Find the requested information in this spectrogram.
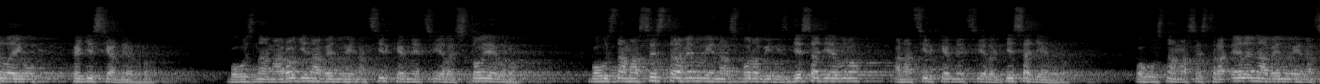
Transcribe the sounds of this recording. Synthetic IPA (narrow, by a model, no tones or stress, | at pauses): lɛjupɛɟɛsɪad̪ɛʊɾɔ | bɔɦuznaːmaɾɔɟinaʋɛnujɛnat͡siɾkɛʊnɛt͡sɪɛlɛst̪ɔɛʊɾɔ̰ | bɔɦuznaːmasɛst̪ɾaʋɛnujɛnazbɔɾɔʋinizɟɛsaɟɛʊɾɔanat͡siɾkɛʊnɛt͡sɪɛlɛɟɛsaɟɛʊɾɔ | b̥ɔɦuznaːmasɛst̪ɾaʔɛlɛnaʋɛnujɛna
